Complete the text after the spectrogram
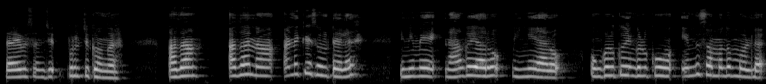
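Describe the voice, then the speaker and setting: Fan audio drama: woman voicing a young snake-woman elder sister, very high pitch, anguished, stammering repeats. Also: fairly even intonation. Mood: firm refusal. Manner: tearful, pleading, halting repeats.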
